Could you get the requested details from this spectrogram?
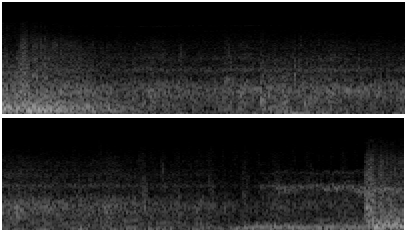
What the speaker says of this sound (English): they're dropping bombs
